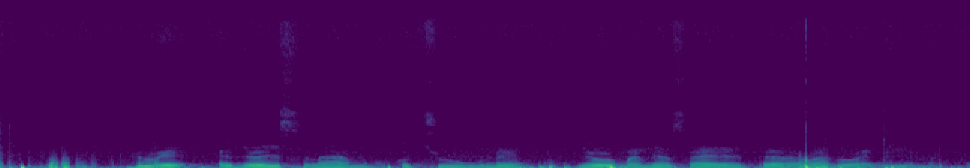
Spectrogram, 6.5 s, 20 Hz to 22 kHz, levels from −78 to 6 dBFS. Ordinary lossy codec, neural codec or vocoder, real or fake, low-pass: none; vocoder, 44.1 kHz, 128 mel bands, Pupu-Vocoder; fake; 19.8 kHz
